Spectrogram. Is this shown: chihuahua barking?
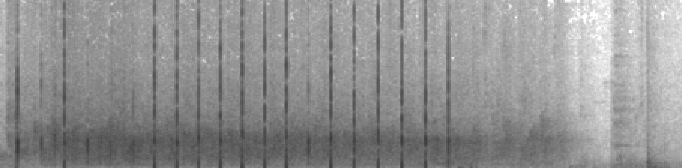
no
